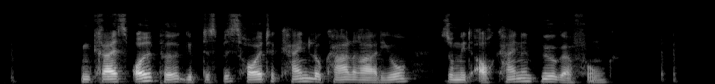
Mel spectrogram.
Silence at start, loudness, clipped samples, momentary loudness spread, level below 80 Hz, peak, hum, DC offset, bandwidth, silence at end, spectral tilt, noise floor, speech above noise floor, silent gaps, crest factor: 0.8 s; -23 LUFS; under 0.1%; 17 LU; -66 dBFS; -2 dBFS; none; under 0.1%; 11.5 kHz; 1.1 s; -6 dB/octave; -77 dBFS; 54 dB; none; 22 dB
